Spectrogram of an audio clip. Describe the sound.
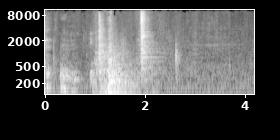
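A sergeant's locker door being opened, a few knocks and clunks of the door and its hardware, with a faint voice in the background.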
